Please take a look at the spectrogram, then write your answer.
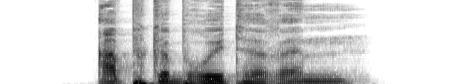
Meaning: strong dative masculine/neuter singular comparative degree of abgebrüht
- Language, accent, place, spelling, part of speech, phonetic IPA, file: German, Germany, Berlin, abgebrühterem, adjective, [ˈapɡəˌbʁyːtəʁəm], De-abgebrühterem.ogg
